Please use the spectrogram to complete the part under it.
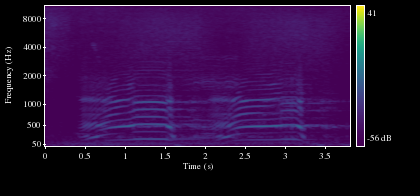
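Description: Cattle mooing, two long, low, drawn-out calls, each swelling steadily and then cutting off, with a brief pause between them.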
